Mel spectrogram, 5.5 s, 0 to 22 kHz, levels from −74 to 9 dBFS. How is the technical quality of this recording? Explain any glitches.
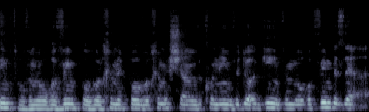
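No glitches turn up anywhere in this recording; there's nothing technical to flag or explain.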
